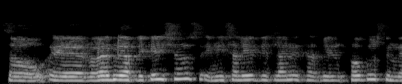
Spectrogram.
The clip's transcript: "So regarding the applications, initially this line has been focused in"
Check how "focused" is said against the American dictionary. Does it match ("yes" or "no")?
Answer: yes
